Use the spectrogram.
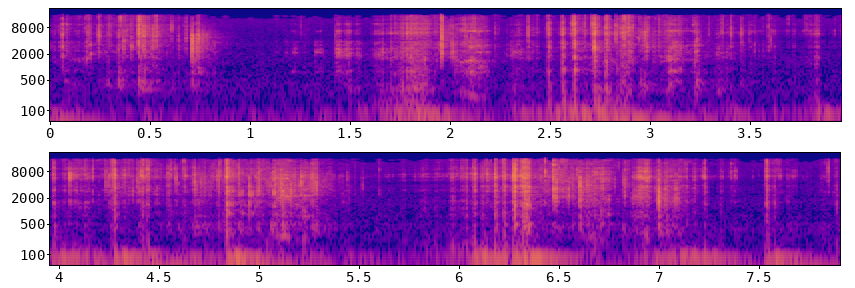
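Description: A metal blade scrapes and carves curls off a solid, dry, brown and white striped bar of soap held in the hand. Dry, crackling scrapes with a bright, papery edge rise and fall in bursts over a low rumble, with brief quieter pauses between strokes.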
